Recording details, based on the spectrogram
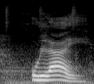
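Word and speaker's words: אולי: with haf lamid lamet yod and means general ulai spelled with vav lamed yud and means maybe tioul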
